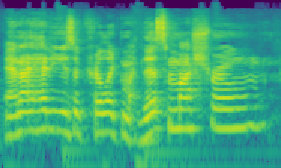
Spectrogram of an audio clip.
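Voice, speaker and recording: Bright-voiced man in his sixties, chatting candidly. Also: high voice, normal speed, soft background music. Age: 60s. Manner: rambling, candid, emphatic about likes and dislikes. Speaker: craft channel host. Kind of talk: casual chat showing finished coloring pages.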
